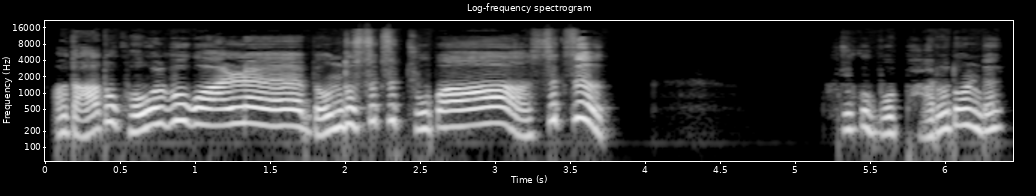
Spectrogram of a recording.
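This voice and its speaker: A woman voicing an eager, cheeky young boy who chirps and teases excitedly. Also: fairly high pitch, measured pace, voice pushed up.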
